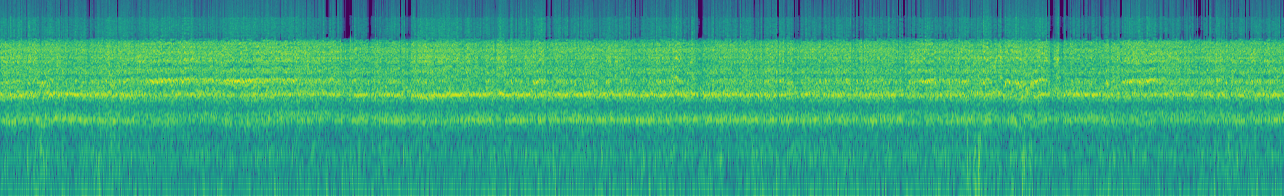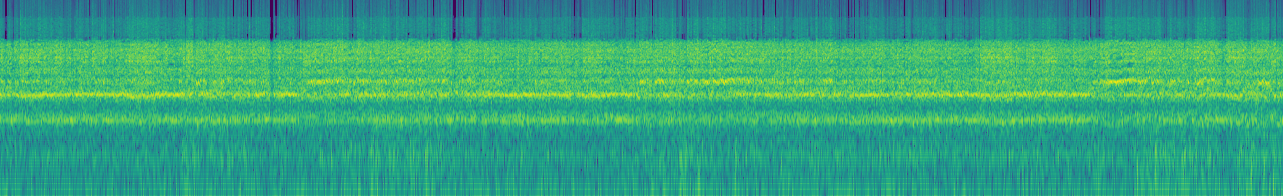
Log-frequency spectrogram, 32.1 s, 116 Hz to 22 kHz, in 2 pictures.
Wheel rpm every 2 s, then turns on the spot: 230, 220, 230, 240, 230, 230, 230, 230, 230, 230, 230, 230, 230, 230, 230, 220.
none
